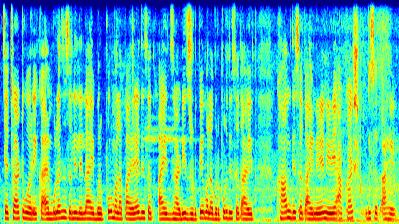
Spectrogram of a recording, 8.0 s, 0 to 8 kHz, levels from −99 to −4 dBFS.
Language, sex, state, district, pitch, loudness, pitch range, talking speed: Marathi, female, Maharashtra, Sindhudurg, 200 Hz, -12 LUFS, 195-215 Hz, 195 wpm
